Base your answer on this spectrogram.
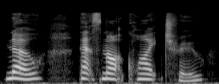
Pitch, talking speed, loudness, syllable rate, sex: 235 Hz, 135 wpm, -19 LUFS, 3.7 syllables/s, female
